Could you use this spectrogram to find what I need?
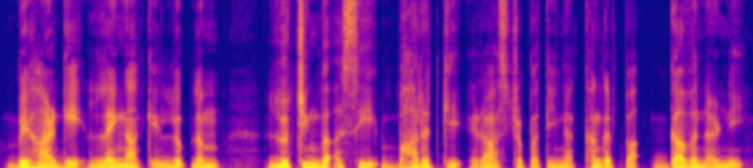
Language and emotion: Manipuri, neutral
